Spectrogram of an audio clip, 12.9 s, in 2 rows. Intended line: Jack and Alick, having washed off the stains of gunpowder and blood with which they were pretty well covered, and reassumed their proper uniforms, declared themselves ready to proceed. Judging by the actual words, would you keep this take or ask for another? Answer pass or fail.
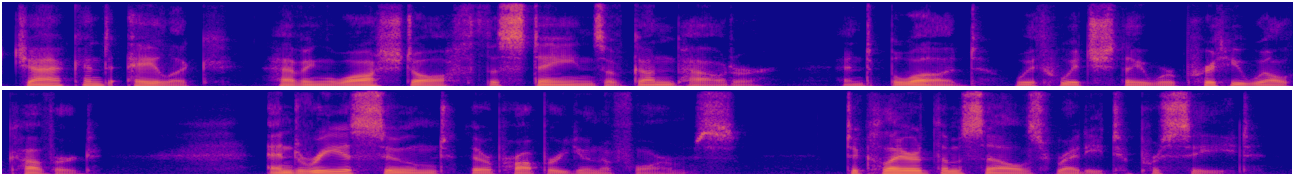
pass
